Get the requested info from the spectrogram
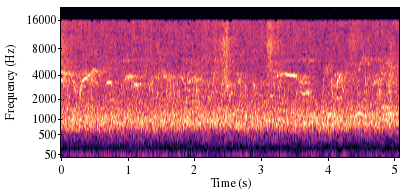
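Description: Faint, scattered short bird chirps over a steady outdoor background hiss.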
